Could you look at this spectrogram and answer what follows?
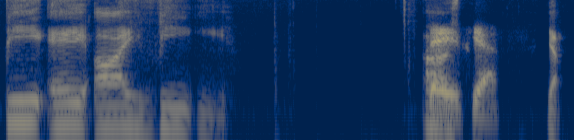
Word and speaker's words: Badb: Crazy Gaelic spelling, but it's pronounced BAIVE.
